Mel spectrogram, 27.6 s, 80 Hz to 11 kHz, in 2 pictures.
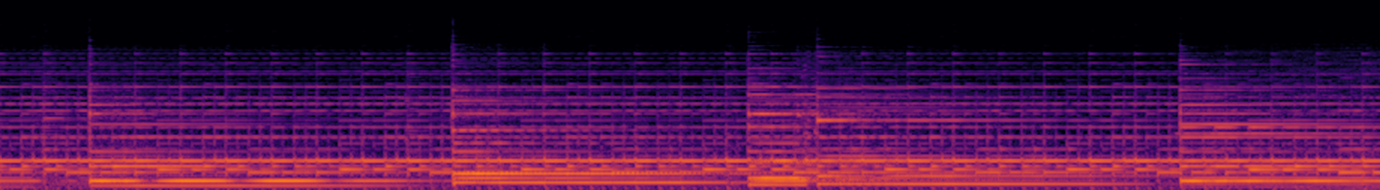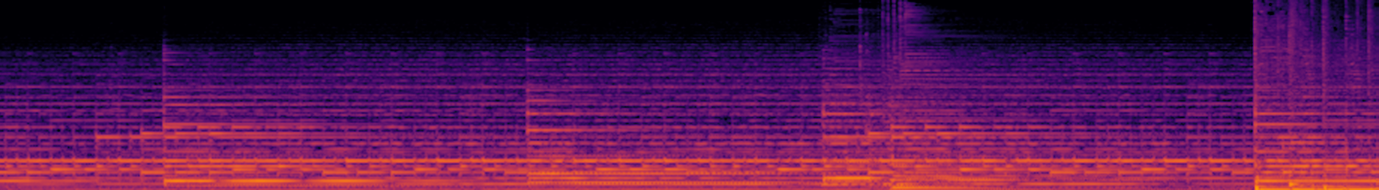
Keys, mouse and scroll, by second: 2.3 c, 22.6 x, 22.8 shift+middle click, 24.6 c.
